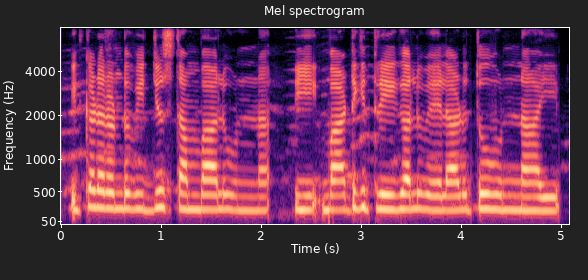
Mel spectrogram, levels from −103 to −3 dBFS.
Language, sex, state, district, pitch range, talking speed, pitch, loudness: Telugu, female, Telangana, Mahabubabad, 215-235 Hz, 105 wpm, 225 Hz, -14 LUFS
